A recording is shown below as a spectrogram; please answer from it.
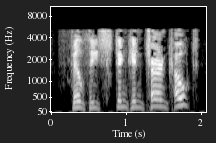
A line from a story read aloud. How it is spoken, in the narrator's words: Hagrid said, so loudly that half the bar went quiet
